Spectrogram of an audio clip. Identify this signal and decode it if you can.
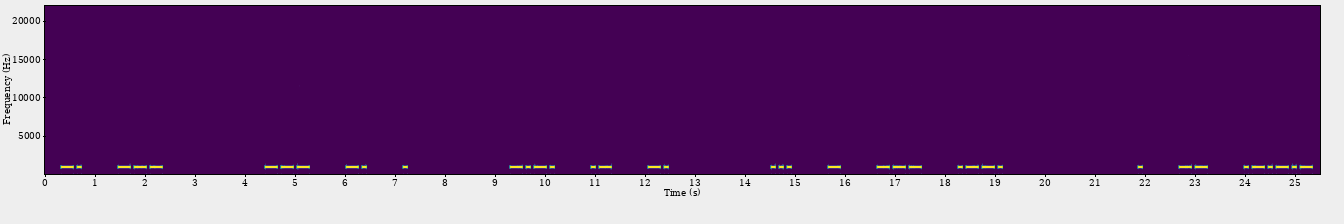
Morse code, heard as a keyed tone, about 15 wpm, spaced as for 8 wpm, 1000 Hz. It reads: NO ONE CAN STOP EM.
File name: qotdfiles / 8wpm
